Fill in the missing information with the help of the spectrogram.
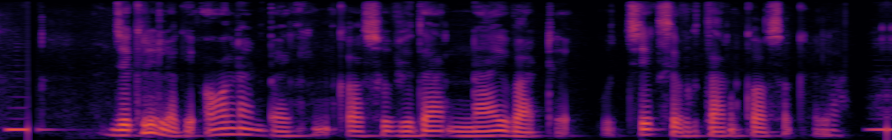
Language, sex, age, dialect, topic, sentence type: Bhojpuri, male, 36-40, Northern, banking, statement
